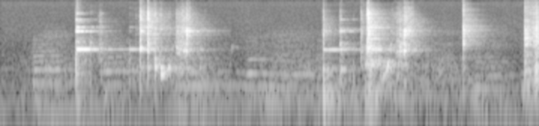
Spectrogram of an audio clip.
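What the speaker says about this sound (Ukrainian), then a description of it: "Тепер додаємо лід." Ice cubes clink and rattle into a cocktail glass while a classic Campari drink is built with dry vermouth, in several sharp bursts of chiming glassy clatter separated by brief pauses.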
